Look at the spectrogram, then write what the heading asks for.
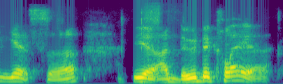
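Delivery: put-on Southern accent in a gentleman style. Joining banter about gentlemen, answer in a southern gentleman voice. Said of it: "oh a southern gentleman".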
